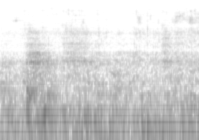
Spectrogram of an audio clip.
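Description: Quiet room with a single short spoken word near the start, then only faint, indistinct voice and room noise.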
